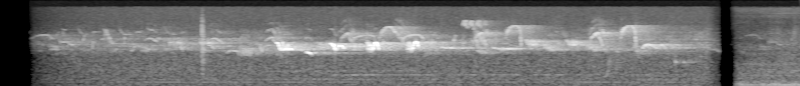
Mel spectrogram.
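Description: Several birds chirping and singing in short, arched, high notes, fading in at the start and cutting off abruptly about seven seconds in.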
